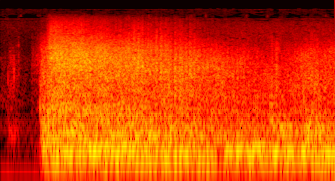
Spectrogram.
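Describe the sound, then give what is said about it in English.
A battlefield explosion tearing into the ground amid soldiers bursts in after a brief hush, then rolls on as a loud, broad, sustained roar with no voices. “Explosions tear into the ground. Dirt and smoke blast upward amid the young soldiers.”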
